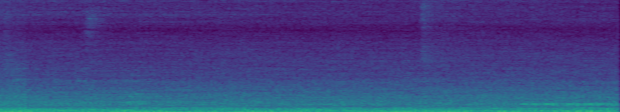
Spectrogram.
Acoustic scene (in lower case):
subway station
